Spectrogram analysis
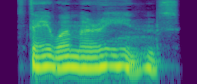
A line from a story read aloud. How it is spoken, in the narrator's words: said in a weak voice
